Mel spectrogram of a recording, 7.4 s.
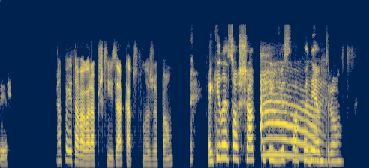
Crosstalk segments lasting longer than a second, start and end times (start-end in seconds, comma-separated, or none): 5.2-6.6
